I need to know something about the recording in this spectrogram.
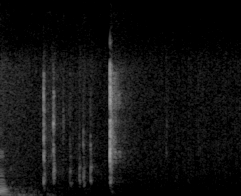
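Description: Computer keyboard typing: a quick run of short keystrokes, then one sharper click about a second in.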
